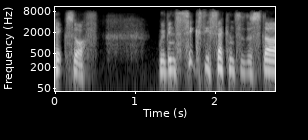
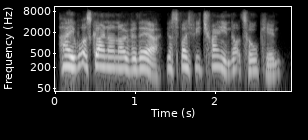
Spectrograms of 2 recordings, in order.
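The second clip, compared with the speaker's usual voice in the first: calling out sharply; 6 semitones higher than usual. Acted. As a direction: call out to players across the pitch. Coach calls out to chatting players.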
